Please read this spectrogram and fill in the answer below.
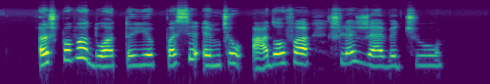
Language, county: Lithuanian, Panevėžys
